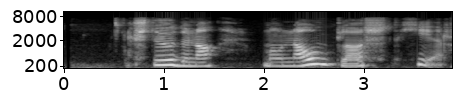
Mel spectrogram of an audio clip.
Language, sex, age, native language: Icelandic, male, 10, Icelandic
